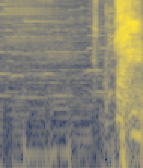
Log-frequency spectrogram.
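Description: A single sharp, loud sneeze bursts out at the end after a stretch of quiet low background, close to the microphone.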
